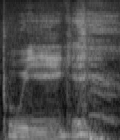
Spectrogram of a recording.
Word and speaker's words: Puig: They have Yasiel Puig. – Yeah. – Did I say that correctly that time? – Yeah, you're straight away from Puig. – Puig.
